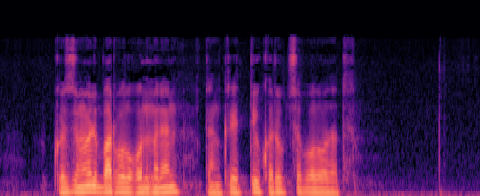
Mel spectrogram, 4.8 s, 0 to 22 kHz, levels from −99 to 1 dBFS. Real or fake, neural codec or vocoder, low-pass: fake; vocoder, 22.05 kHz, 80 mel bands, Vocos; 9.9 kHz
